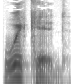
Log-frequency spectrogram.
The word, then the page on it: wicked: anglais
